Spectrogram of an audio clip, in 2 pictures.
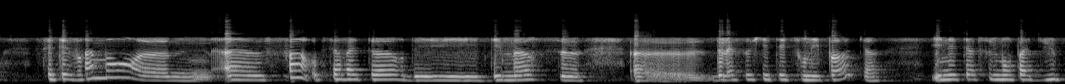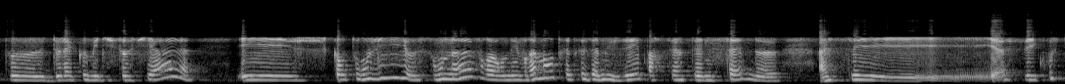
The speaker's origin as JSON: {"language": "French", "town": "Paris", "region": "Île-de-France", "country": "France", "tie": "born there", "said": "Et je suis née à Paris, voilà."}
